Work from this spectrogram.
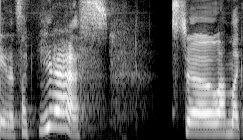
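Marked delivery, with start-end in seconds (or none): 0.4-1.1 thrilled, high-pitched yes; a delighted burst of discovery; excited realization. Retold or imitated. Young girl finding Hollywood next to her dream school, excited. Retells her youthful eureka moment.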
